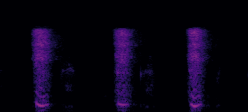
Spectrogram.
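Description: Three short, forceful exhalations through one nostril, about one every three-quarters of a second: kapalbhati breathing strokes, each a quick puff of air out of the nose while the other nostril is held closed.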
